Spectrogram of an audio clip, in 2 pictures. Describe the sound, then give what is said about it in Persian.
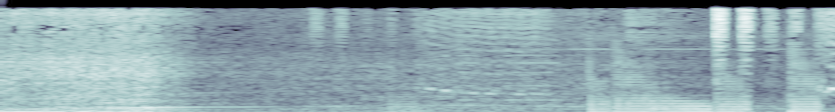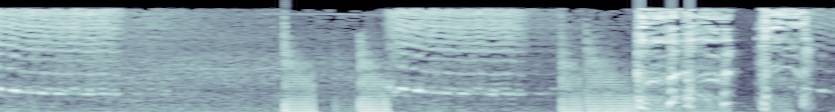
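A run-down, battered car passes through busy city traffic, a loud, crowded jumble of engine noise broken by sharp, rough bursts that resemble coughing. “الان یه ماشینی که از فرط داغونی به جای دود گاز خردل تولید میکرد از اینجا رد شد.”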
